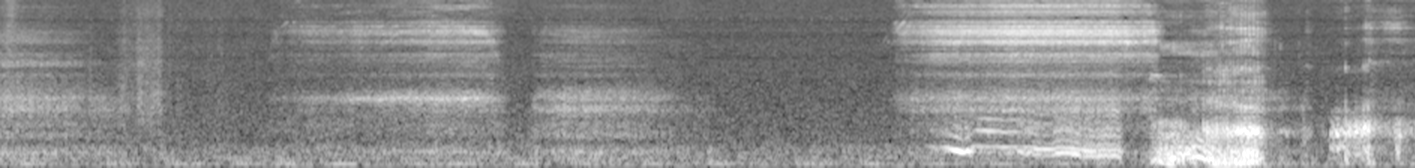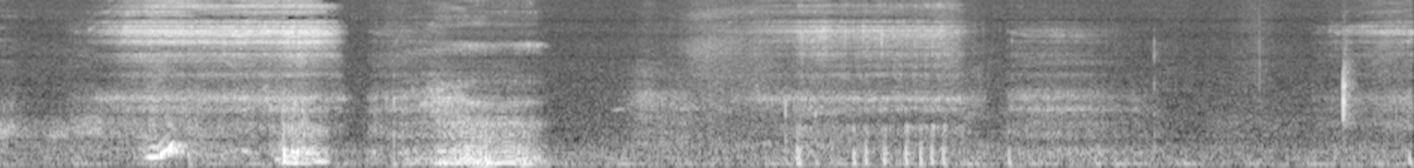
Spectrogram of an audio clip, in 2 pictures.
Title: Nah...my baby don’t snore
